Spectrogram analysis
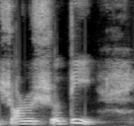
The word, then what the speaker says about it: সরস্বতী: এই বানানটা হচ্ছে দন্তস বয়শন্যর দন্তস বয় ত দীর্ঘ এটা মনে রাখবে ত দীর্ঘ সরস্বতী এইযে সরসতি এই যে দন্ত সয় বয় দেখ সরস্বতী একটু আমি উচ্চারণটা জোরে করছি এই জায়গাটা এখানটা হচ্ছে সয়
